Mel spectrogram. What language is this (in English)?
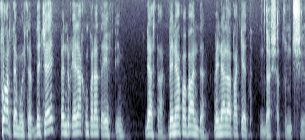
Romanian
